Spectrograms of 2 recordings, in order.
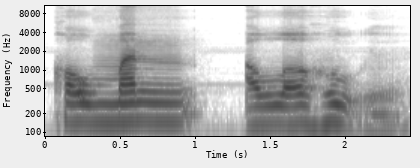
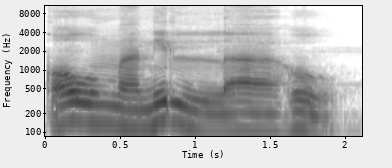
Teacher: Kata qauman bertemu dengan lafaz Allah ada tasdid, itu harus ada nun wikoyahnya. Di Quran Arab tidak ada nun kecilnya, sehingga kita harus benar-benar hati-hati ketika cara baca.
